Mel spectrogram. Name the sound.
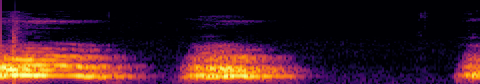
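dog barking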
